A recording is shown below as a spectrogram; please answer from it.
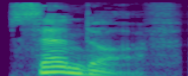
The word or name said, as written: send-off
